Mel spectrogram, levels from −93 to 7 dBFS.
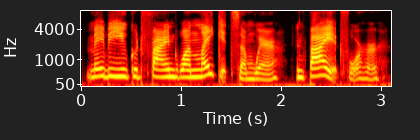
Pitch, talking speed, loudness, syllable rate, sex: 245 Hz, 250 wpm, -20 LUFS, 6.4 syllables/s, female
